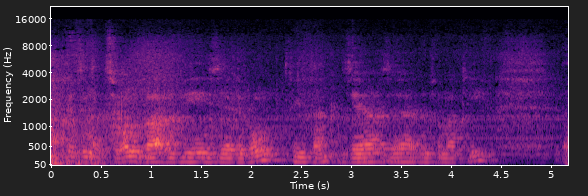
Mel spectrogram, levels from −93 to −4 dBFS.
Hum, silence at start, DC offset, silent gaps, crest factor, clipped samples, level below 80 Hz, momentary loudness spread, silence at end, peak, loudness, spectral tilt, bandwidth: none; 0 s; under 0.1%; none; 20 dB; under 0.1%; -60 dBFS; 13 LU; 0 s; -20 dBFS; -39 LUFS; -4.5 dB/octave; 16 kHz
